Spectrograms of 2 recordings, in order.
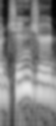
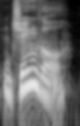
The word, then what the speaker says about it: Jinger: Some fans even admitted that if they weren't familiar with the Duggar, they might have pronounced her name as Jingle, which, to be fair, isn't too far off from how it looks.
